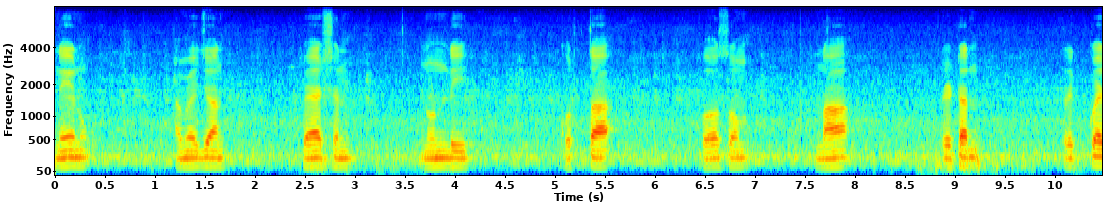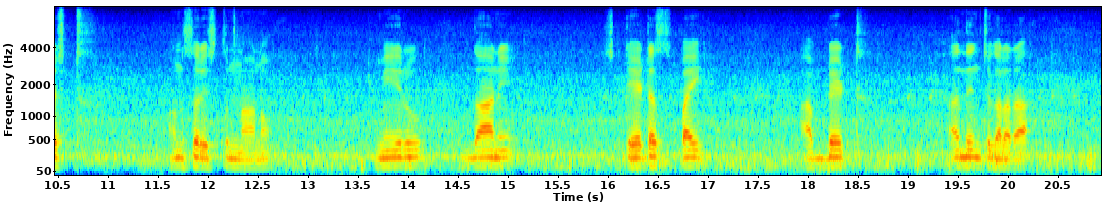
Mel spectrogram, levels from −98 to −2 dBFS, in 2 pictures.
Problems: constant background noise, low volume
